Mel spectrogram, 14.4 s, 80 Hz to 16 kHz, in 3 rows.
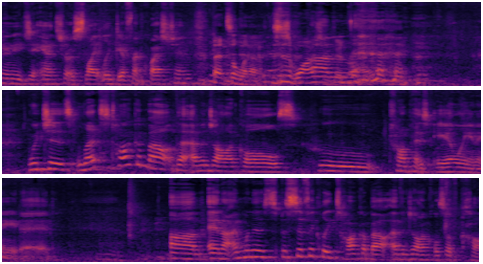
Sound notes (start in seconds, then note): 3.3 laughs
